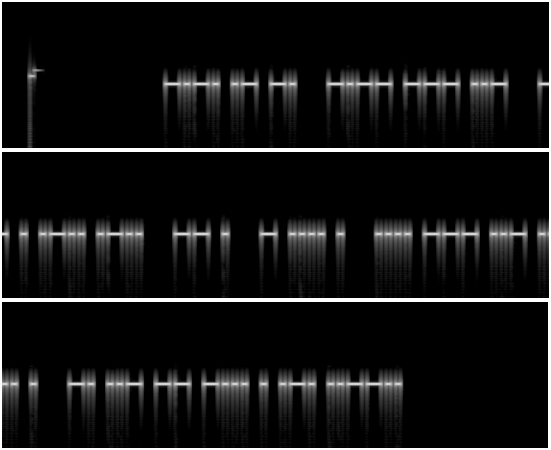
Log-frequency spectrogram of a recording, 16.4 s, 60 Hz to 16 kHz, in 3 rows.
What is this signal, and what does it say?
Morse code, heard as a keyed tone, about 25 wpm, 700 Hz. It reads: CAN YOU TELL ME THE HOUSE NUMBER?
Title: Sentences from Top 1000 Words - Review Part 1 - 25wpm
